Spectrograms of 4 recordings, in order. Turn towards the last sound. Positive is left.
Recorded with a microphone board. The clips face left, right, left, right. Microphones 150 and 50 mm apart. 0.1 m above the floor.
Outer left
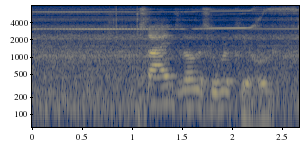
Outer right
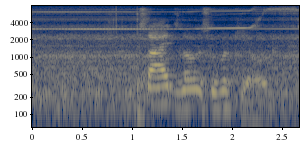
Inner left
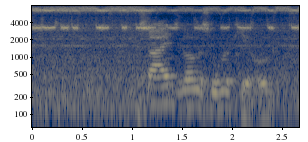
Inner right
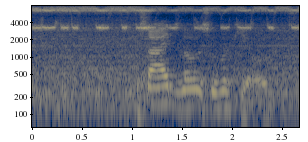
turn(degrees=0)  # may be behind; listen again after turning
